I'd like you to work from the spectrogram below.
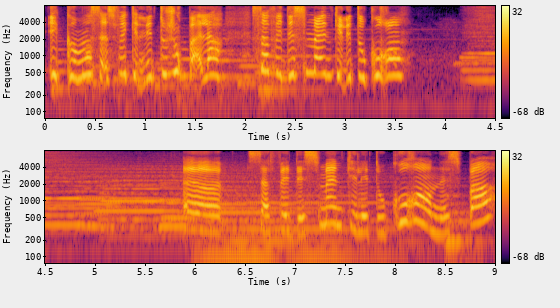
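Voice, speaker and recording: A woman's voice: extremely high pitch, animated, moderate pace, music in the background. A woman voicing a feisty, impatient little girl pony in a French cartoon dub, speaking emphatically.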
